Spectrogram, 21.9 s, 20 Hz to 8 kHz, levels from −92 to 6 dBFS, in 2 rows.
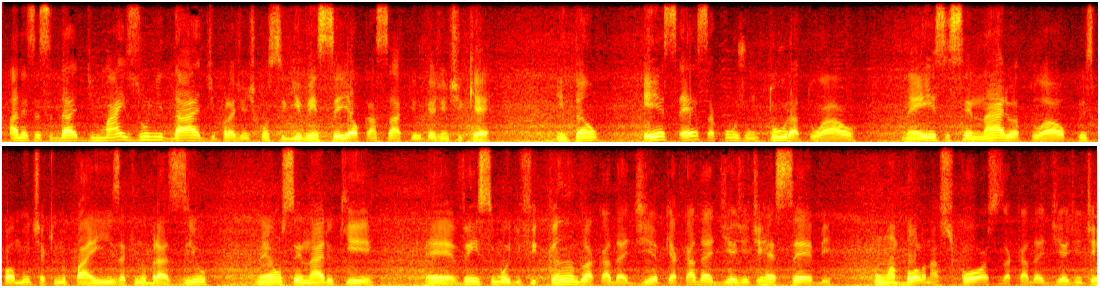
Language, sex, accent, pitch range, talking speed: Portuguese, male, Brazilian, 120-145 Hz, 160 wpm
